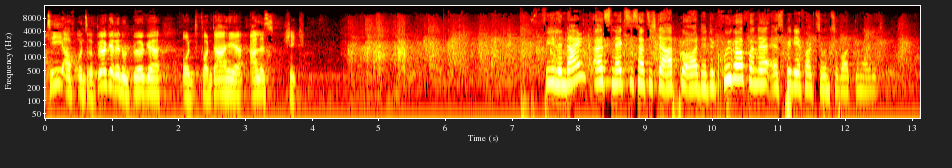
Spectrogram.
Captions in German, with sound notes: und auf unsere Bürgerinnen und Bürger stolz. Von daher ist alles schick. [Beifall CDU und BÜNDNIS 90/DIE GRÜNEN] Vielen Dank. - Als Nächster hat sich Herr Abg. Grüger von der SPD-Fraktion zu Wort gemeldet.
